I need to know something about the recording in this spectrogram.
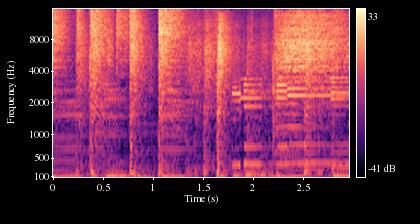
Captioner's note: whispers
